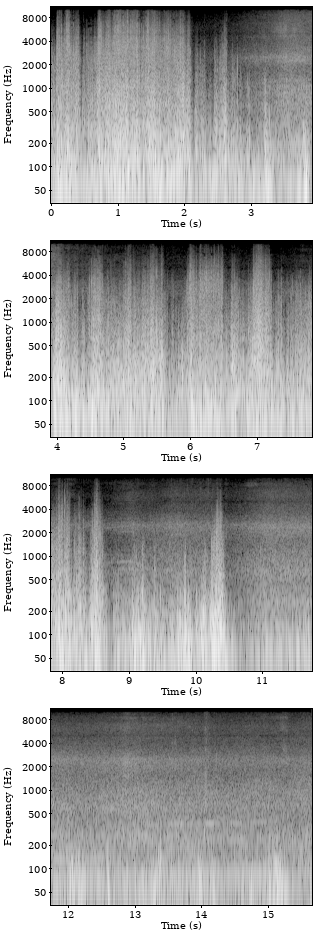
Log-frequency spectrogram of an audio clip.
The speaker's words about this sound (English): cross to the other side of the street so that the houses are sheltering me from the wind. It's just getting quite strong.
